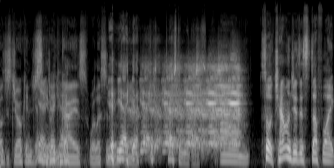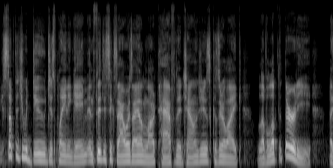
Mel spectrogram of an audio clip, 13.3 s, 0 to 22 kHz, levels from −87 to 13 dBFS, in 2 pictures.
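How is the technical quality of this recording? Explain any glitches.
A piercing tone near 2 kHz swells over the speech from 2.78 to 5.06 s, pulsing roughly every 400 ms and peaking about 8 dB above it. This is feedback howl: sound looping from a loudspeaker back into a microphone in the same room gains level on each trip.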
